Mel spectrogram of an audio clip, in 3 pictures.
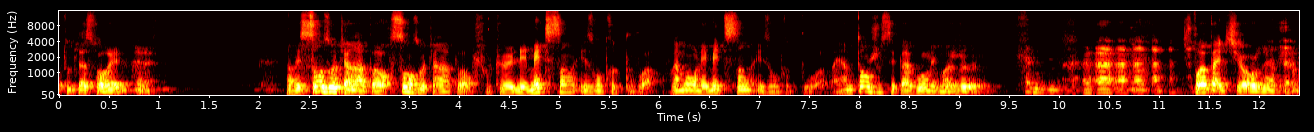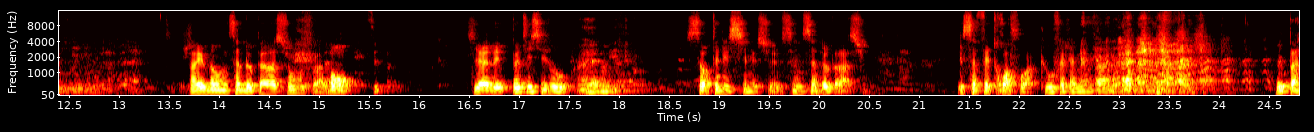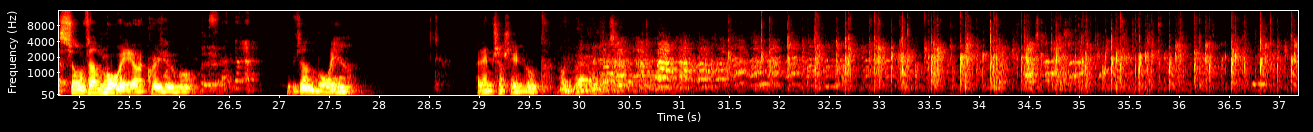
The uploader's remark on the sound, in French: Captation réalisée au bar Charlie Et Sa Bière A Deux Balles le 30 novembre 2022.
